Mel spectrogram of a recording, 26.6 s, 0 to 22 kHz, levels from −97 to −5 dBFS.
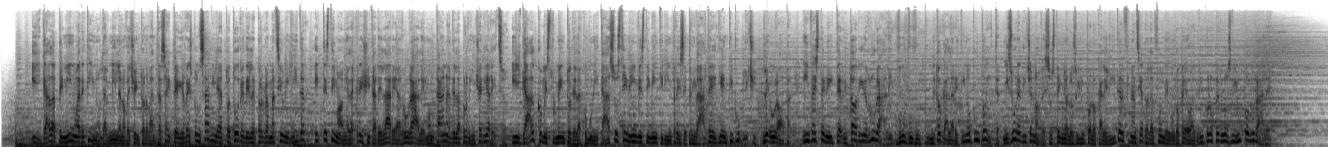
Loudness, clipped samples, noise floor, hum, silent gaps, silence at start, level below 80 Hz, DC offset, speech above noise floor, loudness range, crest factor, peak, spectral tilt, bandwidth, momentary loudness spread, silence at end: -11 LUFS; under 0.1%; -37 dBFS; none; none; 0.05 s; -20 dBFS; under 0.1%; 27 dB; 1 LU; 10 dB; 0 dBFS; -6 dB/octave; 17.5 kHz; 4 LU; 0.45 s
